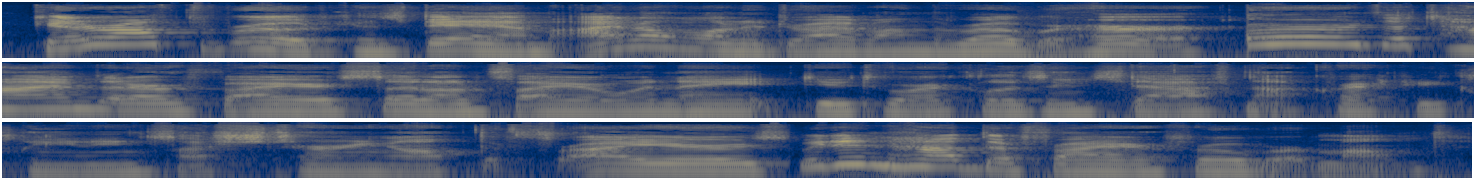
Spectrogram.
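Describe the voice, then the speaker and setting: Bright-voiced woman ranting sarcastically. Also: medium pitch. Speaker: fast food worker and vlogger. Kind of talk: ranting storytime vlog.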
